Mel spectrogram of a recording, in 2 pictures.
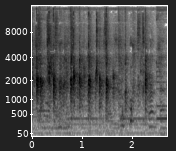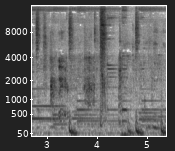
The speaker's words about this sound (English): Let's get a big round of applause going for your next comedian,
